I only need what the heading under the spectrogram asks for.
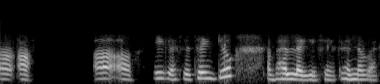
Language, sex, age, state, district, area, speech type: Assamese, female, 18-30, Assam, Goalpara, urban, conversation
